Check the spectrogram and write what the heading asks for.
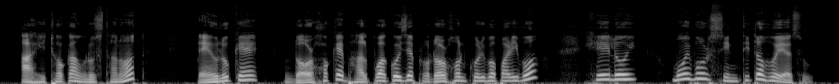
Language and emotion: Assamese, fearful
